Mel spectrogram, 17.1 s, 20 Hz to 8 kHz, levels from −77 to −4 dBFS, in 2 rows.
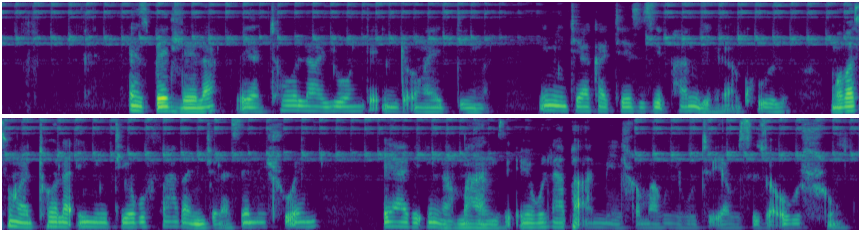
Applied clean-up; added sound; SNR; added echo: none; Bell; 9 dB; none.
